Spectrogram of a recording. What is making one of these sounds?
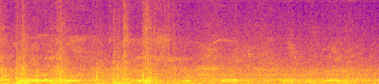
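A plastic wheelie bin rattles as it rolls over pavement.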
